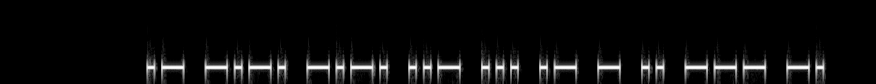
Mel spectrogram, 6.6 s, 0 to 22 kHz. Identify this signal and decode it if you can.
Morse code, heard as a keyed tone, about 22 wpm, 700 Hz. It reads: ACCUSATION
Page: morse-code-ninja-practice-22wpm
